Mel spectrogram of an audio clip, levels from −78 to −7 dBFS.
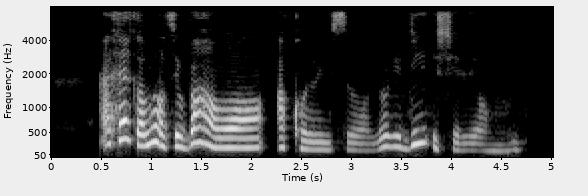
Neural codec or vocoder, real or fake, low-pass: codec, 16 kHz, 2 kbps, FunCodec, trained on LibriTTS, 25 frames a second; fake; 7.2 kHz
